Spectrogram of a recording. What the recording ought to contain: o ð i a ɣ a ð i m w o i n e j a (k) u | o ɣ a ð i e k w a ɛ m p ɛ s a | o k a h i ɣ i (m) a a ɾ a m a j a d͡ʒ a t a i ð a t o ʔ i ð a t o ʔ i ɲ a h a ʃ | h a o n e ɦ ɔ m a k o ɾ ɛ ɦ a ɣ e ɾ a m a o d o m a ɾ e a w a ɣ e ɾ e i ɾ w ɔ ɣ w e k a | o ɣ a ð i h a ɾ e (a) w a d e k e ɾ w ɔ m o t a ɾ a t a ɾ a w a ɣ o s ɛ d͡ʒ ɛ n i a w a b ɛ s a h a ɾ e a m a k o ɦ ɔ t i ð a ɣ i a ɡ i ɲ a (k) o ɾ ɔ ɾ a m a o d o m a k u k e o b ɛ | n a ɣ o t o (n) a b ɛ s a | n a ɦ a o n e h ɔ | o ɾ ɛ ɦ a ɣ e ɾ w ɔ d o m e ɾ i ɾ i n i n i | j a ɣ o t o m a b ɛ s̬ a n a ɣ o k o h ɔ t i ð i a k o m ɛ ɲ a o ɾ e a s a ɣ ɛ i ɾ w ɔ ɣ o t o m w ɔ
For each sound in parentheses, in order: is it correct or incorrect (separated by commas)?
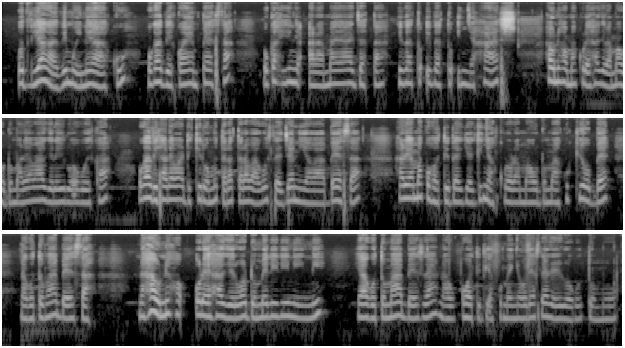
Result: correct, incorrect, correct, correct, incorrect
